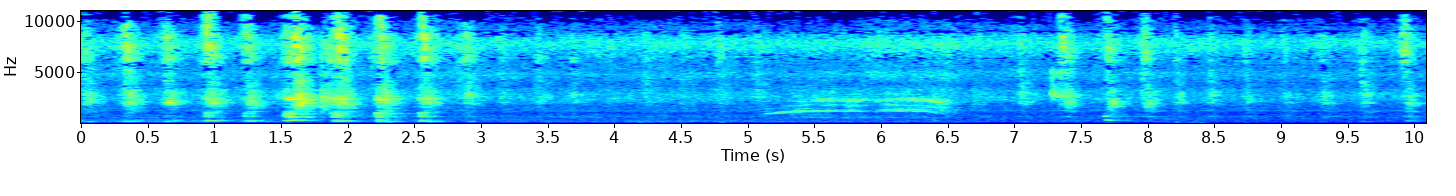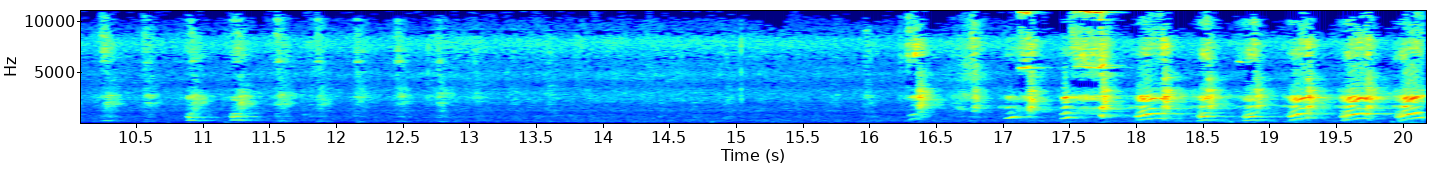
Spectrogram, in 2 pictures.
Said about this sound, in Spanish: No, en el, en el audio se escucha el jadeo del perro y la voz del niño eh, como en la mitad más o menos.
